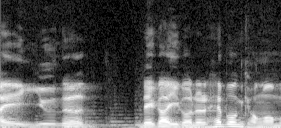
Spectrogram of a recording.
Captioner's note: inhale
